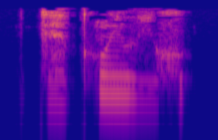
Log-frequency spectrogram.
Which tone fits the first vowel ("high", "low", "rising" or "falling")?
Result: low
